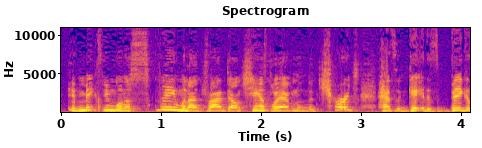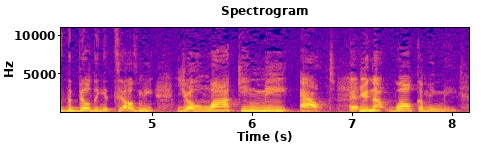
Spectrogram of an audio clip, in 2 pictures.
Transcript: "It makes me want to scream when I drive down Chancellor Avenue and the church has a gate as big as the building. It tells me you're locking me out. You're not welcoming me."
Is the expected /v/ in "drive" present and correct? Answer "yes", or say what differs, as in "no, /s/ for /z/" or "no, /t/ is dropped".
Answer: yes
